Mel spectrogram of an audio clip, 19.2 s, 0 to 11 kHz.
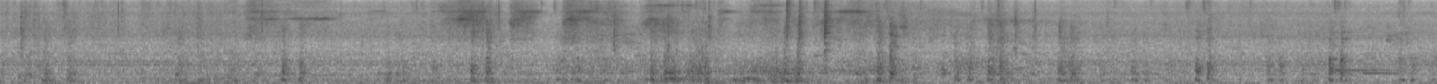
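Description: Enshu Railway 2000 series electric train running at speed, heard from inside the cab area: a steady rumble of wheels on rail with irregular clicks and knocks from the track.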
